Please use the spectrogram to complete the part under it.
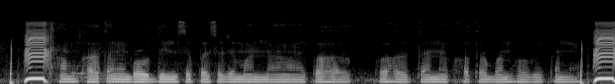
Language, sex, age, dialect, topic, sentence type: Magahi, male, 31-35, Northeastern/Surjapuri, banking, question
